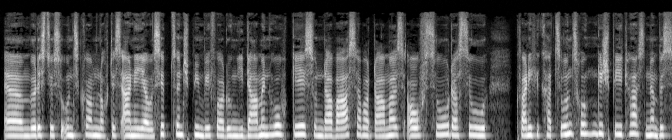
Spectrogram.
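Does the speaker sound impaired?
Yes: hard of hearing since birth; congenital severe hearing loss, nearly deaf, detected at age three, left cochlear implant since age nine.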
